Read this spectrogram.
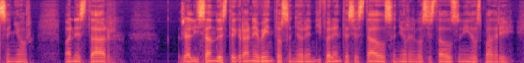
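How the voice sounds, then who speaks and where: Bolivian male pastor, very low steady voice, dry close sound, prayer cadence. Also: no room sound. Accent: Bolivian Spanish. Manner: repetitive prayer cadence, frequent "Señor" interjections. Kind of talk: church prayer service.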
